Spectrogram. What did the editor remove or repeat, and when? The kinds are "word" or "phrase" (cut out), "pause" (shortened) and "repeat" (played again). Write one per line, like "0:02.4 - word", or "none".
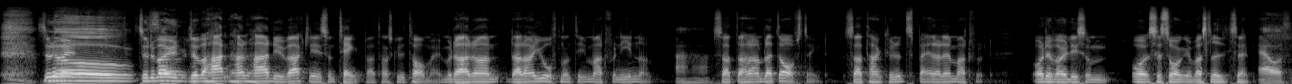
none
